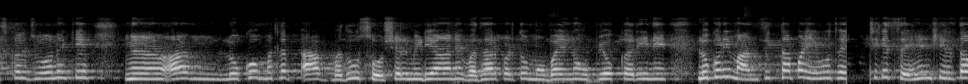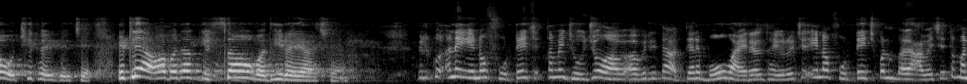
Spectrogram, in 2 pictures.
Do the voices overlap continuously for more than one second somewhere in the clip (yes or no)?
no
